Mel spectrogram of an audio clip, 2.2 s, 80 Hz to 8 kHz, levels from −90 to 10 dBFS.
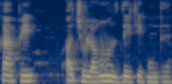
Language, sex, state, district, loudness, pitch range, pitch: Garhwali, female, Uttarakhand, Tehri Garhwal, -26 LUFS, 175-200 Hz, 185 Hz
